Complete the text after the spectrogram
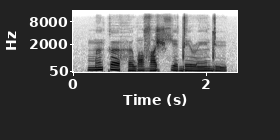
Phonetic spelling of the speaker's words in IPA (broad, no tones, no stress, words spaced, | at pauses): mə̃ kœ hœwœzˤeʃ çedeɹẽ dy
